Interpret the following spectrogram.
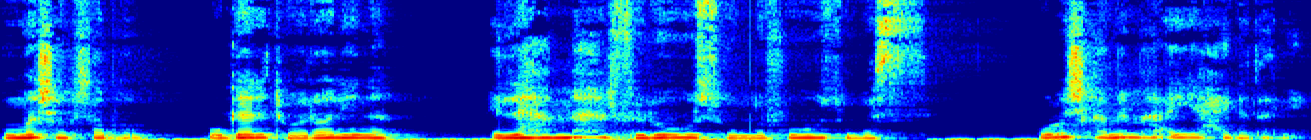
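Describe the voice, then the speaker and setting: Fast-talking Egyptian woman storyteller. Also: medium pitch, fairly even intonation, darkish tone. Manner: brisk, dramatic narration. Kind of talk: storytelling narration.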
